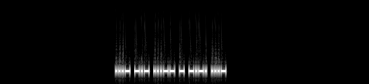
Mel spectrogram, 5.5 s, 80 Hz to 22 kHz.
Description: Morse code, heard as a keyed tone, about 51 wpm, 700 Hz. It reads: VK3TCV
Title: DXCC-100 Call Signs - 6 Characters - Repeated 2x - 50wpm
